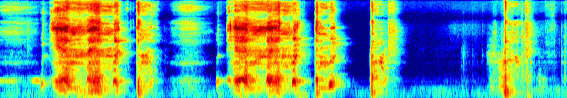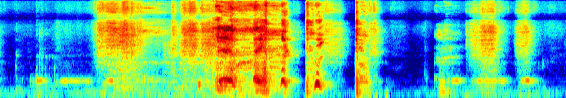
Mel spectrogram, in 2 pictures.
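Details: Productive cough: repeated harsh coughing bouts with raspy throat clearing and hawking, bringing up real phlegm.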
